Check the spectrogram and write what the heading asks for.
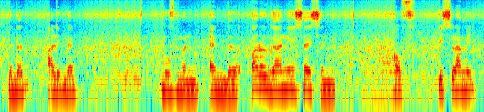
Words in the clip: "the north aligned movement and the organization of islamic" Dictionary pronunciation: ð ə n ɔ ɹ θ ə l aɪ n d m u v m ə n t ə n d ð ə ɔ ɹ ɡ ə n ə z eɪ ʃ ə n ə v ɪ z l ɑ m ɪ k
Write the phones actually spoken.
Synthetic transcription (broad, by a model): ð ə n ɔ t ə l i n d m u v m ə n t ə n d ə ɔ ɹ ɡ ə n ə s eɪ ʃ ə n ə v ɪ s l ɑ m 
